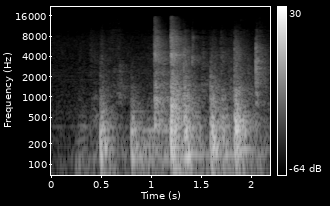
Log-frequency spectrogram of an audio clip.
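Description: A clear plastic bag of cut vinyl pieces picked up and handled, crinkling in a run of sharp rustles that starts about half a second in.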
